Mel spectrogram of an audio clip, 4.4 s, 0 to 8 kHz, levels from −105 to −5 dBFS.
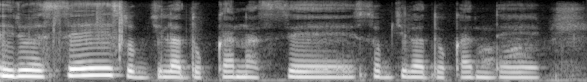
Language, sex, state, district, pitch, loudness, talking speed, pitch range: Nagamese, female, Nagaland, Kohima, 195 Hz, -17 LUFS, 135 wpm, 185-215 Hz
